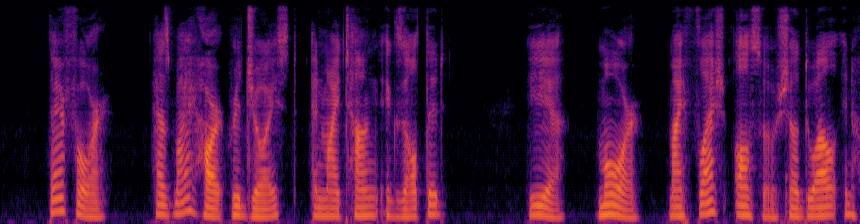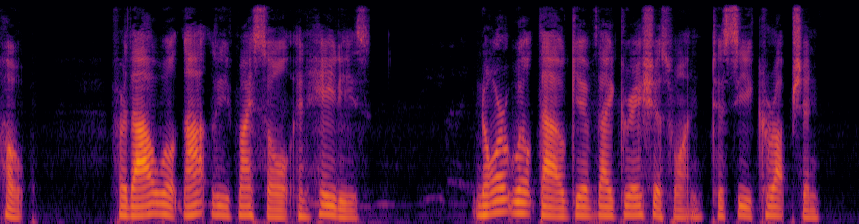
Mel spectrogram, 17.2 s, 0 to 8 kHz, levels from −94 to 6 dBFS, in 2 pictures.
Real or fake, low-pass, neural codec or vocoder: real; 7.2 kHz; none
